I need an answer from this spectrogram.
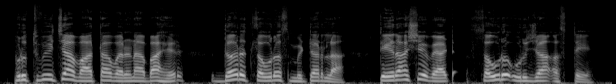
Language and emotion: Marathi, neutral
